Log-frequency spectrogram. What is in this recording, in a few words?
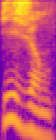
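"pigeon", French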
